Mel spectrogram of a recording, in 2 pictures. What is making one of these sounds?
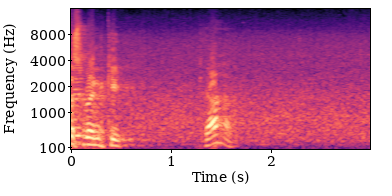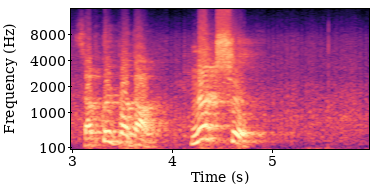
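An older man preaches with emphasis into a microphone, heard through loudspeakers in a large room.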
